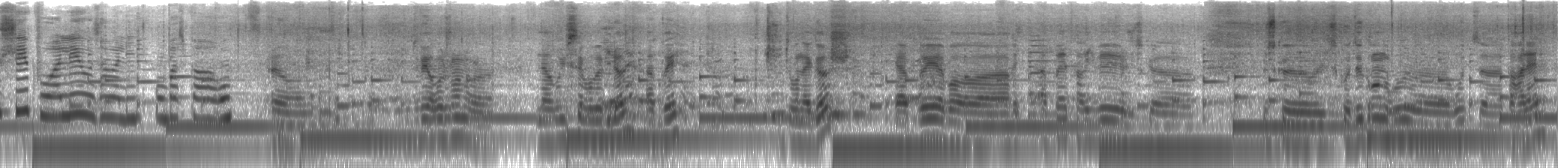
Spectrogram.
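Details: Adult man speaking French; ordinary speech.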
